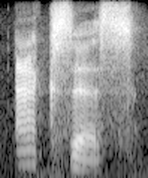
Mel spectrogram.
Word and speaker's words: access: very nice much better this word here is pronounced access easy access easy access okay uh easy access okay uh don't go up as much okay we don't want to say access okay but it's access just very little easy access easy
